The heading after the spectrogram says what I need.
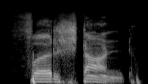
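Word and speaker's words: Verstand: I will be using firstand v e r s t a n d is pronounced V is pronounced fa in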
